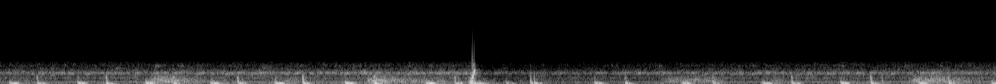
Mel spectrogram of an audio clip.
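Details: Heartbeat after drinking alcohol and smoking, with hiccups: regular deep thumps at about 80 a minute, low hum, one sharp jolt partway through, possibly a hiccup.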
